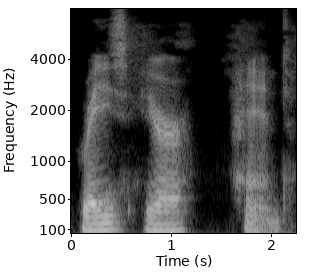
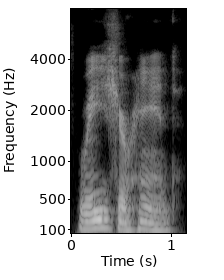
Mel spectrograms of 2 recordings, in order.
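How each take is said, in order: First: Said slowly, with raise and your kept apart. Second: Said fast, with raise and your merged together. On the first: "If I enunciate it, speak it slowly" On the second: "if you speak fast in English"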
